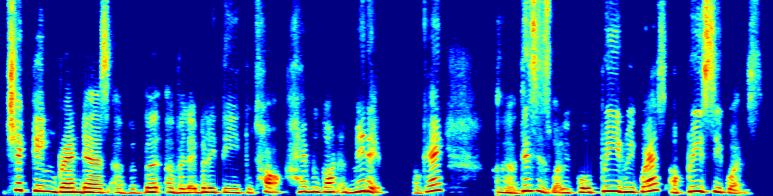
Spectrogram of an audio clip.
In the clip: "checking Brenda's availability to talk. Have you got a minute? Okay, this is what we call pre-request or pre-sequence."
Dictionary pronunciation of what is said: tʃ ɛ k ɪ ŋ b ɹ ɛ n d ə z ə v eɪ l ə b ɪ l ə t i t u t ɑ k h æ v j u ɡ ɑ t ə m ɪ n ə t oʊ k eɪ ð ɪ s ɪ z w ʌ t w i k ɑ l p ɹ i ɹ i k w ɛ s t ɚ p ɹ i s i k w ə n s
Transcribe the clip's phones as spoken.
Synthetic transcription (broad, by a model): tʃ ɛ k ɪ ŋ b ɹ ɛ n d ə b ə v eɪ l ə b ɪ l ə t i t u t ɑ k h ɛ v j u ɡ ɑ t ə m ɪ n ə t oʊ k eɪ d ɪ s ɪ s w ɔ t w i k ɑ l p ɹ i ɹ i k w ɛ s t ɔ p ɹ i s i k w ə n s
